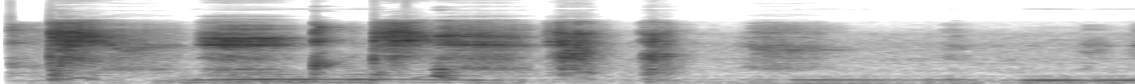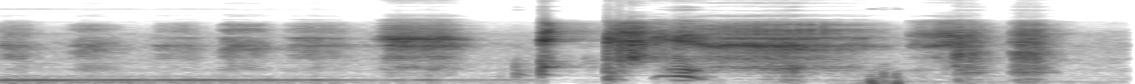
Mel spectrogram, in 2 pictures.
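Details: Repeated harsh, wet sneezes and sniffs with hoarse nasal catches between them: bad sneezing with a heavy head cold.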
